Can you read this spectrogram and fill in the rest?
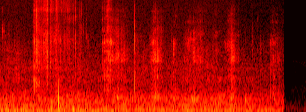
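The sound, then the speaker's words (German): Crunchy golden-brown churros mixed with cinnamon and sugar being bitten and chewed, with repeated crisp, crackling bursts of crunching over about five seconds, fairly loud with no talking, then sudden silence. “Hört euch an, wie knusprig die sind.”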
